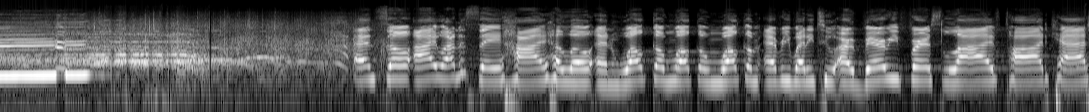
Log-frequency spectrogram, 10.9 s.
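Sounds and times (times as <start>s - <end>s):
audience cheering at a live show: 0.0s - 3.8s
speech: 3.8s - 10.8s.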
